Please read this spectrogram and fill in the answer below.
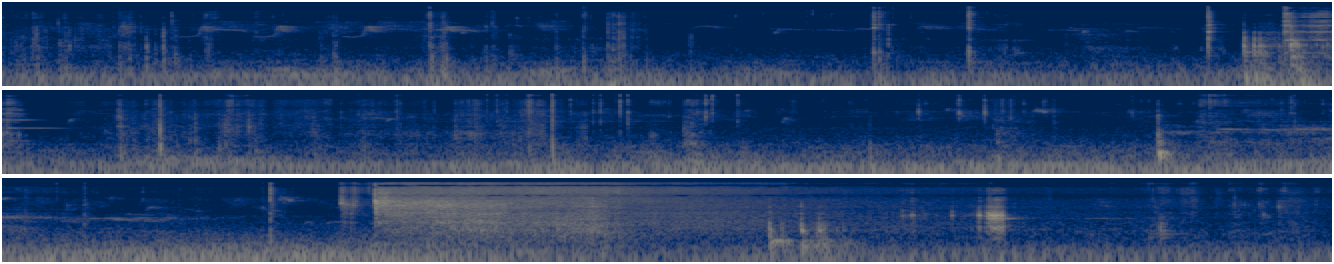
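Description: Scattered small clicks and knocks of cookware being handled, then, about fifteen seconds in, liquid hitting a hot wok and sizzling loudly for about two seconds before dying down.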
